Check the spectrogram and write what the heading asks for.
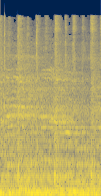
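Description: Live new wave band playing: drums keep a steady quick beat over a heavy bass and keyboards, with short falling slides in pitch in the middle.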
